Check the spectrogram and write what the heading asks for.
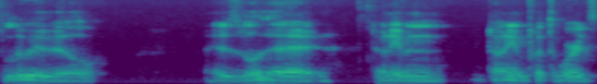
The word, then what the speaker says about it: Louisville: Do I keep saying Louisville? I've been calling it Louisville because that's how I read it, and everyone keeps telling me every time I say it, it's Louisville.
